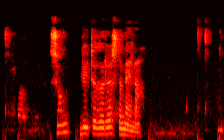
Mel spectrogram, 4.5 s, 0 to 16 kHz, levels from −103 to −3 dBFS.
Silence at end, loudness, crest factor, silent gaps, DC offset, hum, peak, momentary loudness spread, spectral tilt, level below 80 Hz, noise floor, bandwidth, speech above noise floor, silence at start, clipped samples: 0.05 s; -38 LUFS; 26 dB; none; under 0.1%; none; -18 dBFS; 18 LU; -0.5 dB/octave; -80 dBFS; -77 dBFS; 10 kHz; 37 dB; 0.1 s; under 0.1%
